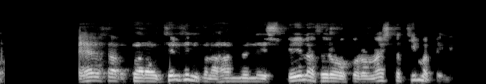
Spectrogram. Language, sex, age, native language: Icelandic, male, 40-49, Icelandic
